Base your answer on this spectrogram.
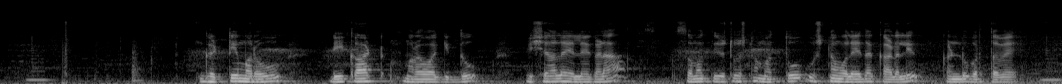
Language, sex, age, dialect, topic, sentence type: Kannada, male, 31-35, Mysore Kannada, agriculture, statement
